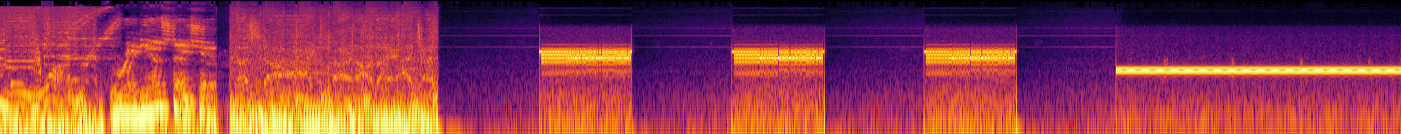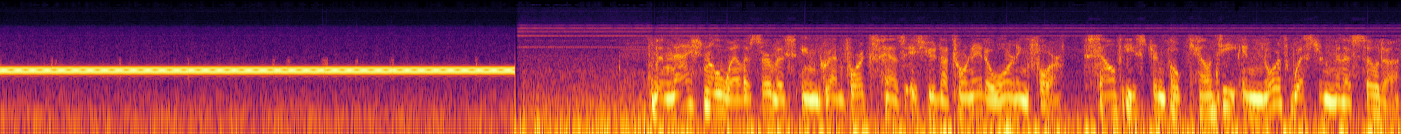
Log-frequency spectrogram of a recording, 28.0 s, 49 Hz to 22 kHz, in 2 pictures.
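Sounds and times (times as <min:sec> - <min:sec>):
screeching digital data bursts: 0:09.2 - 0:10.2.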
